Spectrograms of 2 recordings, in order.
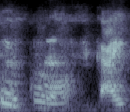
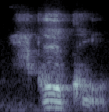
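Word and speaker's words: Schuylkill: Is it sky river? Skook. Skookul, not sky. No, it's a Dutch word. Okay. Skookul.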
